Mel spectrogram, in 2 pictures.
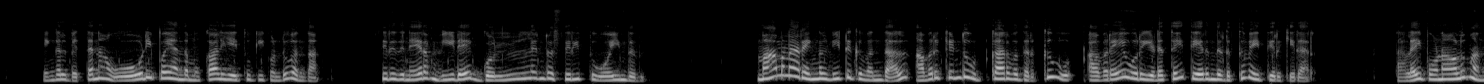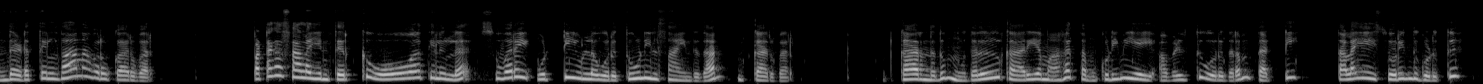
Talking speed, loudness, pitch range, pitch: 110 wpm, -25 LUFS, 210-280 Hz, 240 Hz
